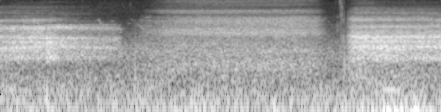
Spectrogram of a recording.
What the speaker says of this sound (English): I'm putting my attention in my body and breathing into my chest right here and all the way down, down, down, down here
